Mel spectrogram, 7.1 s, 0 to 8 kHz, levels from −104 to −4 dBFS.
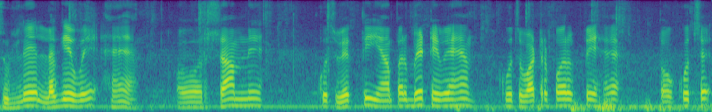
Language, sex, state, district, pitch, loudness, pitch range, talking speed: Hindi, male, Rajasthan, Bikaner, 160 Hz, -18 LUFS, 150-175 Hz, 175 wpm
